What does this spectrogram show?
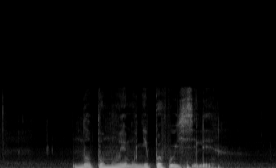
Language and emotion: Russian, neutral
